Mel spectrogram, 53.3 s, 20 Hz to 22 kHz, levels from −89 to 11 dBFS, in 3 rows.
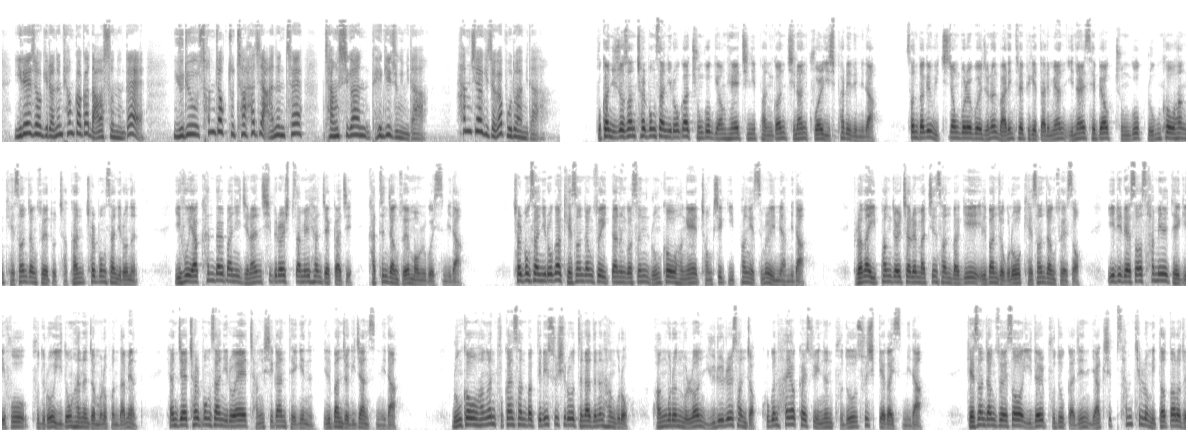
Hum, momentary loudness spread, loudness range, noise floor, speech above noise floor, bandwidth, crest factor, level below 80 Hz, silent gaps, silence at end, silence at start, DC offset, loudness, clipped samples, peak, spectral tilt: none; 10 LU; 3 LU; -81 dBFS; 59 dB; 13 kHz; 18 dB; -60 dBFS; 8.37-8.72 s; 0 s; 0.2 s; under 0.1%; -23 LUFS; under 0.1%; -4 dBFS; -6 dB/octave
